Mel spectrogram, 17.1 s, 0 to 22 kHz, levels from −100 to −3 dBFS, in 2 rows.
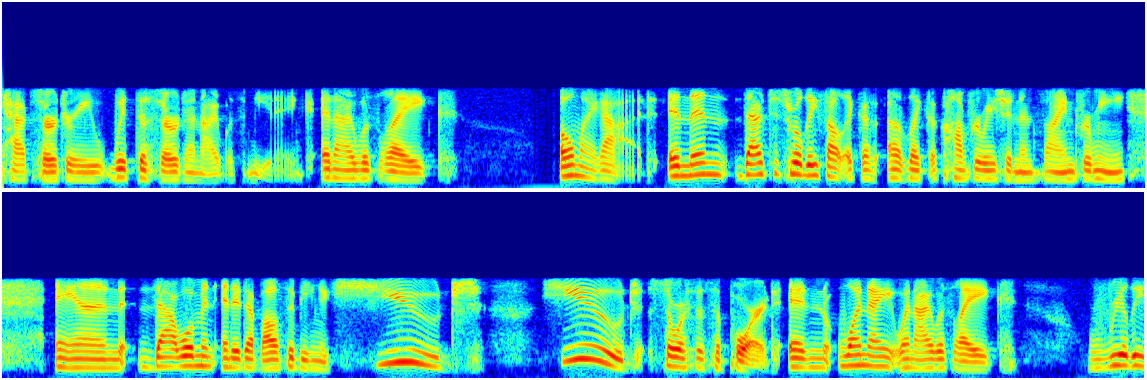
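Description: Nothing's wrong with this speech recording; it's simply come down an ordinary G.711 telephone line, so there's that familiar narrow phone band with nothing above about 3.7 kHz and only the faint level-following hiss the format always carries.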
